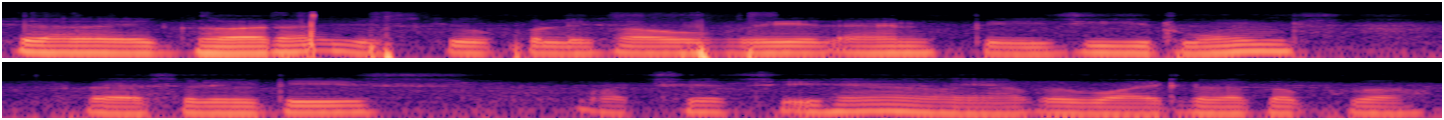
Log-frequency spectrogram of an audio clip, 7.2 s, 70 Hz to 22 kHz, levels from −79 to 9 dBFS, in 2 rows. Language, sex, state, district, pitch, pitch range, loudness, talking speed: Hindi, male, Haryana, Rohtak, 120 Hz, 120-125 Hz, -20 LUFS, 185 wpm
